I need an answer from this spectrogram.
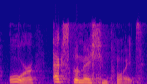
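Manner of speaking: ordinary talk, nothing marked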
